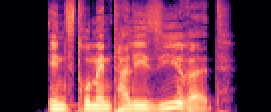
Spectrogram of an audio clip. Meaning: second-person plural subjunctive I of instrumentalisieren
- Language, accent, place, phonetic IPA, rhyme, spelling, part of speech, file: German, Germany, Berlin, [ɪnstʁumɛntaliˈziːʁət], -iːʁət, instrumentalisieret, verb, De-instrumentalisieret.ogg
